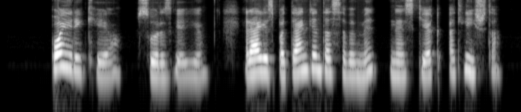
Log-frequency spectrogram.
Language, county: Lithuanian, Vilnius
